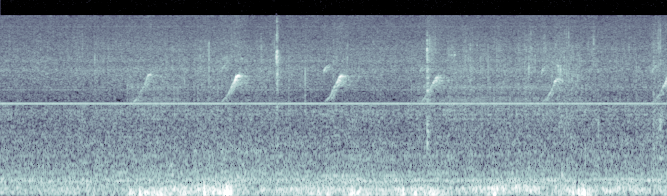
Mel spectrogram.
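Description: A small bird repeating a short rising chirp about once a second. Under it runs low rustling in vegetation, with two soft thumps, the louder about two seconds in and another near six seconds.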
